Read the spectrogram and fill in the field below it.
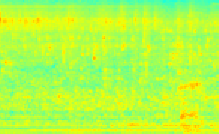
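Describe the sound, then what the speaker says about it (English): Water from a koi pond's return pipe pours forcefully into the pond as a steady, broad splashing rush, close and continuous, with a brief louder surge near the end. "that return pipe, I don't know if y'all can see that. That's a lot of force coming down in that water."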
